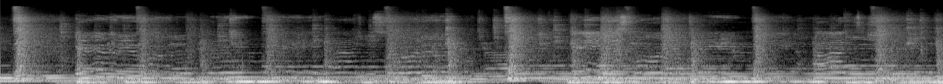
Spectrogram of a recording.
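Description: A live rock band: a female vocalist sings into a microphone over electric bass, electric guitar and drums. The vocal comes in two phrases, between a steady drum beat.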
